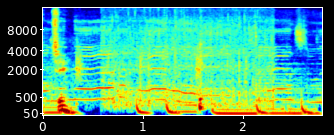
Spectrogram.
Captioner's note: boiling~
